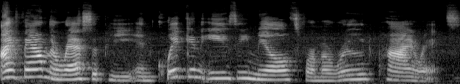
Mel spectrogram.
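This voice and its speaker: A put-on character voice at a moderate pace. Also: woman, fairly high pitch for a woman. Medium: read story. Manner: polite, mild.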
